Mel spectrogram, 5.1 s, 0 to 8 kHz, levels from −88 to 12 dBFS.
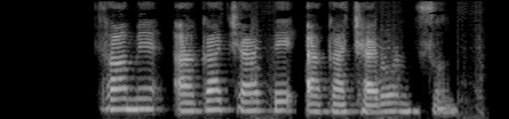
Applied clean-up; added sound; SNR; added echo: neural separator model SepFormer DNS4.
